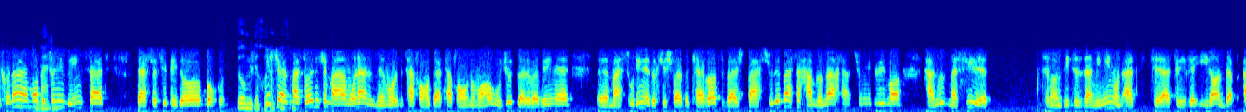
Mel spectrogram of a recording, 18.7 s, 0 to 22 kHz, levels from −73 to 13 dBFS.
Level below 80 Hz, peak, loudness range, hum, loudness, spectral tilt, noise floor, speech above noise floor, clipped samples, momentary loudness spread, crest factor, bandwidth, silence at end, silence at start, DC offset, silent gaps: -52 dBFS; -2 dBFS; 3 LU; none; -18 LUFS; -7 dB/octave; -54 dBFS; 36 dB; under 0.1%; 7 LU; 18 dB; 7.4 kHz; 0 s; 0 s; under 0.1%; none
